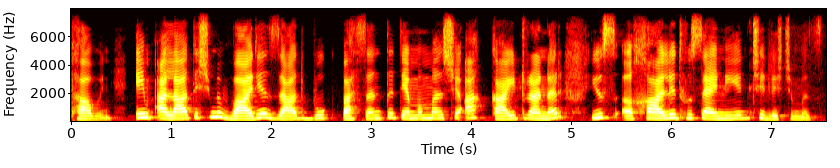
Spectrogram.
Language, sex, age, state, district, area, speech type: Kashmiri, female, 18-30, Jammu and Kashmir, Baramulla, rural, spontaneous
